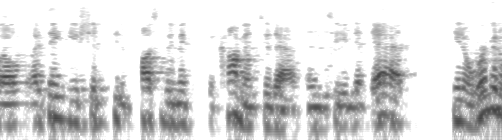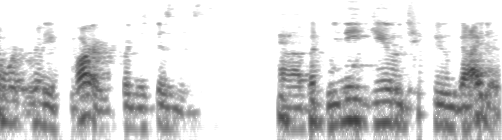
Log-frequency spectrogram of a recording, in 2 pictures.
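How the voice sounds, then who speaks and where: At a moderate pace, a man with a somewhat breathy, medium-pitched voice speaks with lively intonation. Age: 70s. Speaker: family business founder, audience participant. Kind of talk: casual discussion comment in webinar. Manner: halting, many fillers.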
